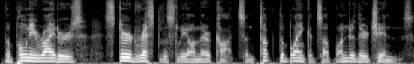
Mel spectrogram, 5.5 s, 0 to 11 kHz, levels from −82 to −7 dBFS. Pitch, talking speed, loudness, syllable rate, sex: 135 Hz, 175 wpm, -18 LUFS, 4.7 syllables/s, male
